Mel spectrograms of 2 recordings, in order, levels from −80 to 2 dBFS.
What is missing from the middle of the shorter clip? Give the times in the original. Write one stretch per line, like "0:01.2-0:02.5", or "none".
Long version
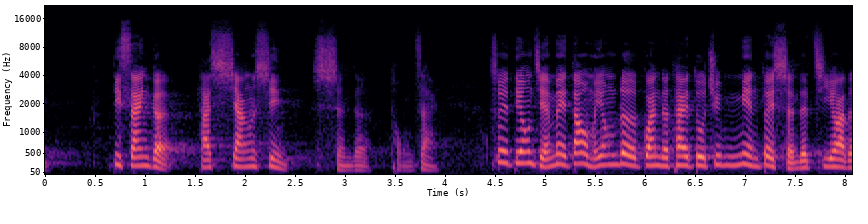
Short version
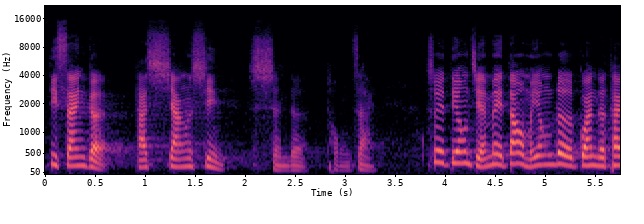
none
